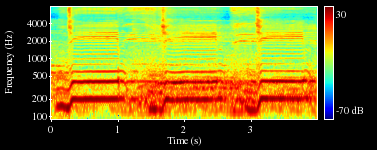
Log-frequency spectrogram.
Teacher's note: এই জিমটা হচ্ছে জিহ্বার মধ্যখান উপরের তালুর সাথে লাগে একটু শক্ত করতে হবে কেমন জিম হরফটা একটু শক্ত হরফ সেক্ষেত্রে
